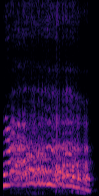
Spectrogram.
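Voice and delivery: very high, sustained shrill shriek; shrill creature scream. Acted. Game master voices the creature heard from the elevator, shrill scream. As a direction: screech like a creature, high and piercing. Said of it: "in this sort of shrill voice going".

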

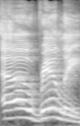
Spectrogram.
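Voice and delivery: high eager son answering mom. Pretend. Son answering his mother.

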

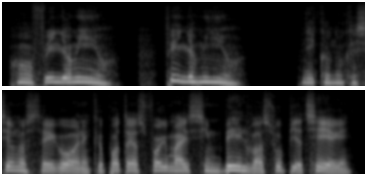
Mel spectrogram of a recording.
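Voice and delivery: high, loud anguished plea; crying-out mother. A narrator's reading. Mesua running to her son, crying out. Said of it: "gridò".

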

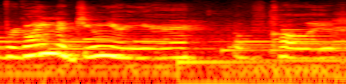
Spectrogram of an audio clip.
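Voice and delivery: usual speaking voice

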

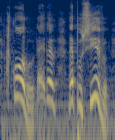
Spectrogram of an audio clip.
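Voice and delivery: high, disbelieving cry of a shocked pastor; incredulous pastor. Retold or imitated. Retelling the pastor's shocked reply, high and incredulous. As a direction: imitate the pastor, aghast at the claim.

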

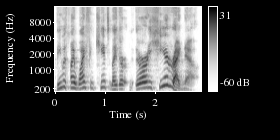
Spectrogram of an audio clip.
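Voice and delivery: high exasperated self-quote; voicing his own thoughts, pitched high. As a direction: play it as your own frustrated inner voice, high. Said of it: "And I'm like".

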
